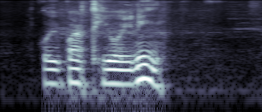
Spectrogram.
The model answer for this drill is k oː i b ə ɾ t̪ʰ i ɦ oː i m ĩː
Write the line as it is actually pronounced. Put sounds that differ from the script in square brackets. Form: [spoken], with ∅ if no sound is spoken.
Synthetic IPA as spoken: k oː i [p] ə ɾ t̪ʰ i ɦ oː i [n] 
